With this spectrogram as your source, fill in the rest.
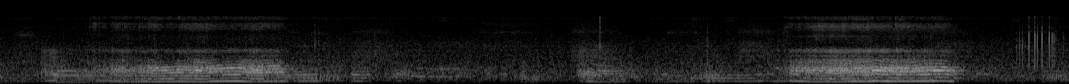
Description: This was the scene late last night: 5 out of my 6 Pug dogs piled up sleeping peacefully.......and snoring!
